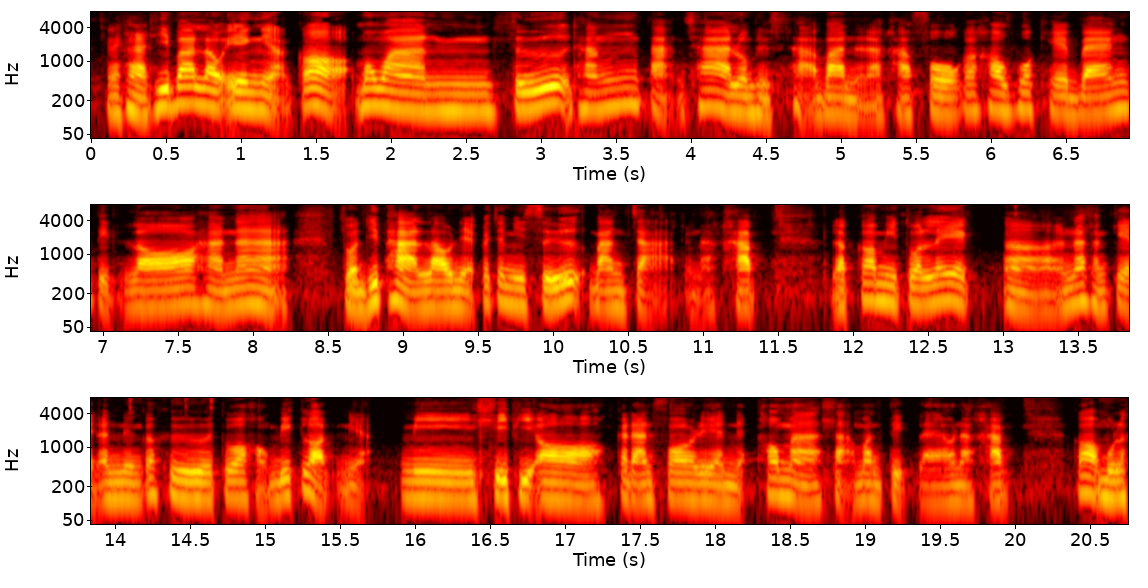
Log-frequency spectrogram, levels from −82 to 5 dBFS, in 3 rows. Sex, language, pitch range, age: male, Thai, 115-140 Hz, 20-39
